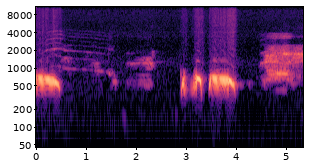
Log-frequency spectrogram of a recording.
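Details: Thúc gù cooing by a spotted dove: the tail of one long coo, a quiet gap, then a phrase of two short hoots and a long mellow coo, with faint higher chatter at the end.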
